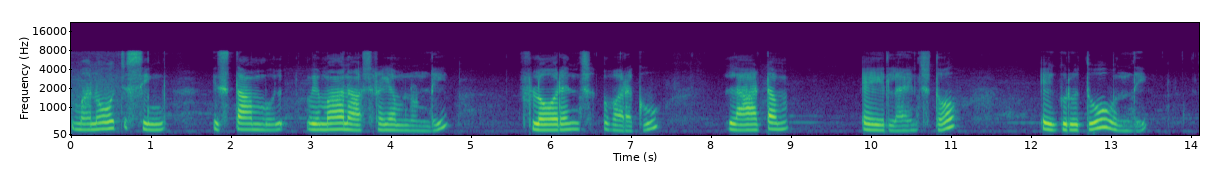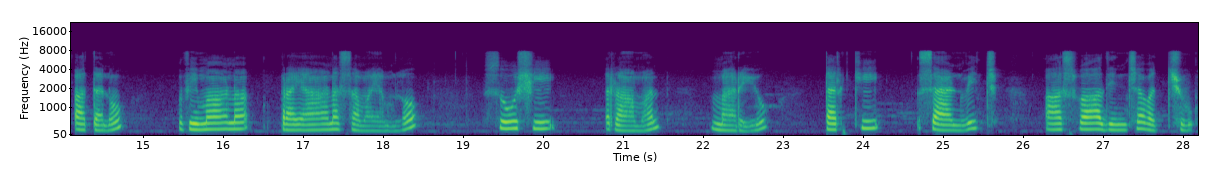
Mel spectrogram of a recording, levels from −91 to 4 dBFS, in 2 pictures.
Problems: none marked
